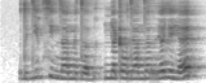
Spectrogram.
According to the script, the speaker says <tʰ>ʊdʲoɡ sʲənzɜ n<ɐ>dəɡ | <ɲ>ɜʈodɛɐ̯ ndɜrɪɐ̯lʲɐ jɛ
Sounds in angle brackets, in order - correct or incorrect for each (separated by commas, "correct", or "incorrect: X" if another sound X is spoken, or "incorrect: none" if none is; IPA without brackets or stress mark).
incorrect: d, incorrect: ə, correct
